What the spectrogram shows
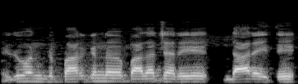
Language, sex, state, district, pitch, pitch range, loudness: Kannada, male, Karnataka, Dharwad, 130 Hz, 125-140 Hz, -16 LUFS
